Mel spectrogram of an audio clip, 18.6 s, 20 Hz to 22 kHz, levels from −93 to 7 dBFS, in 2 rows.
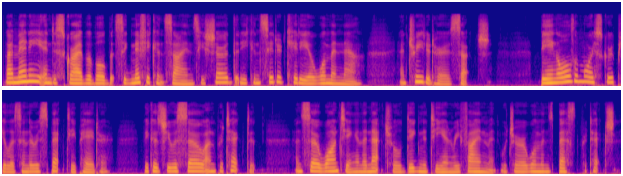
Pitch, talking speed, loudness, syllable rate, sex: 175 Hz, 165 wpm, -19 LUFS, 5.3 syllables/s, female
